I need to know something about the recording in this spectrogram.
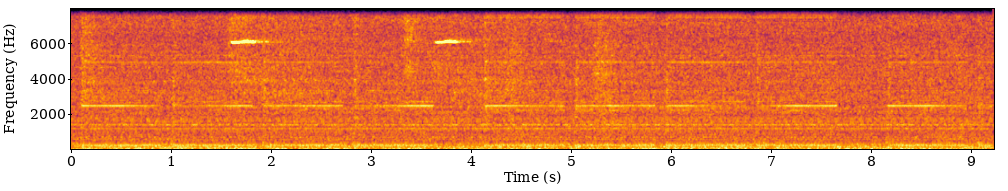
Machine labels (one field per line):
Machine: slide rail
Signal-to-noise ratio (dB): -6 dB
